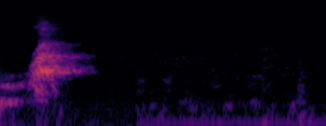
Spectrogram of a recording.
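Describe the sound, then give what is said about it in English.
A single sharp bark from an agitated dog from Poland near the start, followed by a low steady hum and near silence for the rest. “sorry, my dog is freaking out right now.”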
